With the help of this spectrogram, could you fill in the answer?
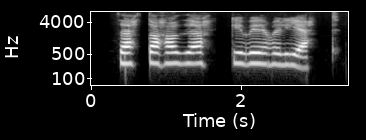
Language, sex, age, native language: Icelandic, female, 9, Icelandic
